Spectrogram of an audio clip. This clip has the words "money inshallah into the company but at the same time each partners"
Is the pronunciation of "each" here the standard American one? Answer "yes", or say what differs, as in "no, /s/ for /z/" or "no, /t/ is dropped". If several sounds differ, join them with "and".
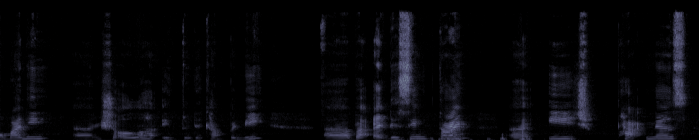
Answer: yes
